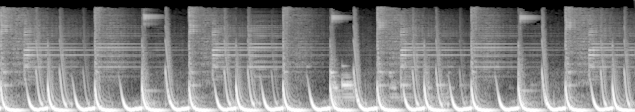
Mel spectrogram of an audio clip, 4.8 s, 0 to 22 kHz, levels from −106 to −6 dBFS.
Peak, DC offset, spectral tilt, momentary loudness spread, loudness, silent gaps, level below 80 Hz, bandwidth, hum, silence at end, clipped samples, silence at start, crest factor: 0 dBFS; under 0.1%; -7.5 dB/octave; 1 LU; -7 LUFS; none; -14 dBFS; 17 kHz; none; 0 s; under 0.1%; 0 s; 6 dB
